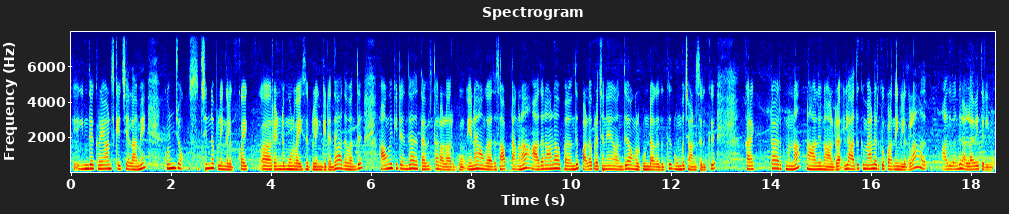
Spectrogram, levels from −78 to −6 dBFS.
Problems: constant background noise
